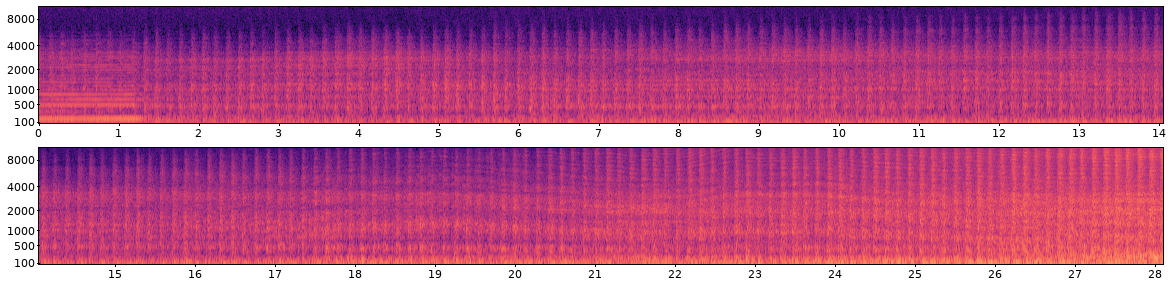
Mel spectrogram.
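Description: Dubbed-in railway sound effect: a held whistle note for about the first second, then the rhythmic running sound of a train that grows steadily louder toward the end.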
